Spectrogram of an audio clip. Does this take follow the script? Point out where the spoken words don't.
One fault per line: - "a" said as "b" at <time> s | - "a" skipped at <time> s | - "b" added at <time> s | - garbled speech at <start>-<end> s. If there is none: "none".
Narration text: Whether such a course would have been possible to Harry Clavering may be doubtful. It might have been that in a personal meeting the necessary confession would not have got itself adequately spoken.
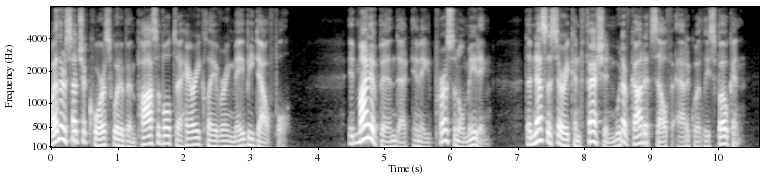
- "not" skipped at 8.6 s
